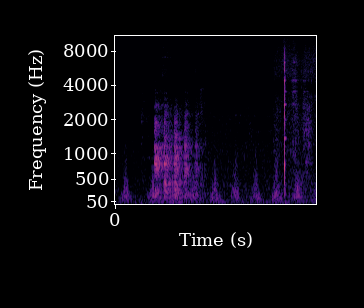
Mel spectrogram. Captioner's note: knock on door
